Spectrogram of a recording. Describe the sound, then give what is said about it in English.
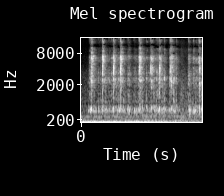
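Rapid, uneven clacking of an old typewriter's keys, a steady stream of sharp mechanical strikes over a low hum, heard alone; an old typewriter sound effect. “Oh, it's a sound effect of a typewriter I found.”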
